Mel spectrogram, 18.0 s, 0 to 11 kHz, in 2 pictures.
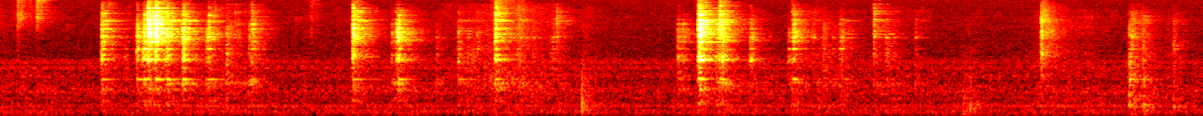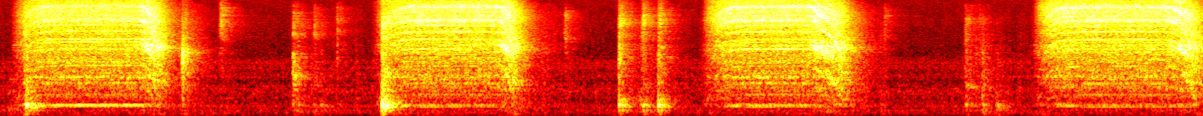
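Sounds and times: cordless drill driving screws: 0:09.2 - 0:10.4, 0:11.9 - 0:13.0, 0:14.4 - 0:15.5, 0:16.8 - 0:18.0.

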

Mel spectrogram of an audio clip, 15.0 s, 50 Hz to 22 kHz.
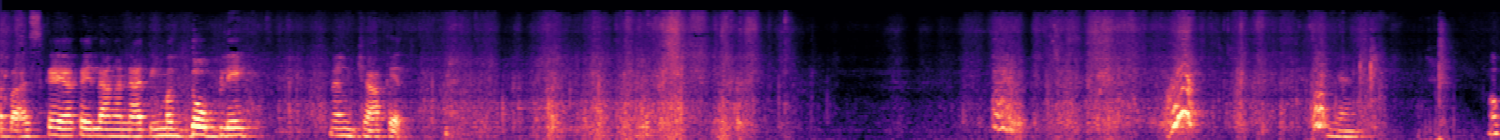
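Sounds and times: fabric rustling: 0:00.0 - 0:14.2
zipper being pulled: 0:09.8 - 0:13.7.

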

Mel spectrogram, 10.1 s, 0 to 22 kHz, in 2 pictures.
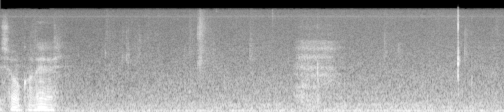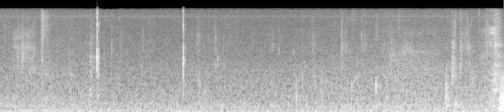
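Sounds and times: breathy rustle: 0:02.9 - 0:03.5, 0:05.1 - 0:05.7, 0:08.9 - 0:09.5.

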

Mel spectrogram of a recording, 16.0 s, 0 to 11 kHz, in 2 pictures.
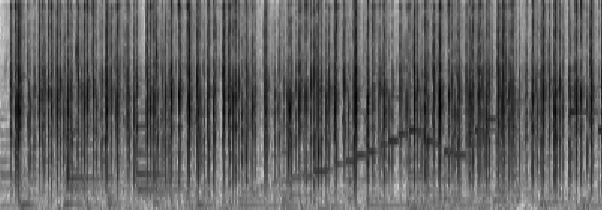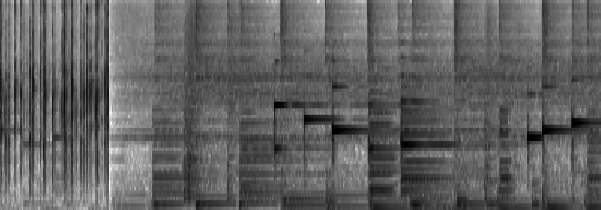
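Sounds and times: mechanical keyboard typing: 0:00.0 - 0:09.5.

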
